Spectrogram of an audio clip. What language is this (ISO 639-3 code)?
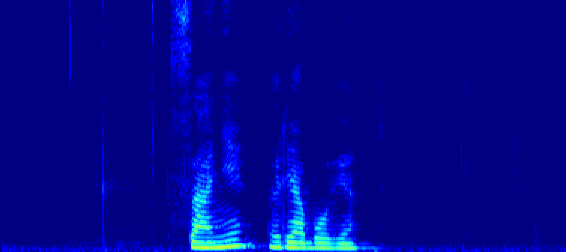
rus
